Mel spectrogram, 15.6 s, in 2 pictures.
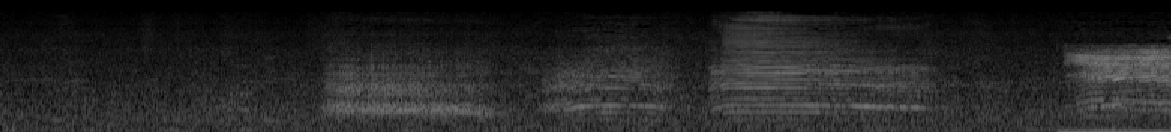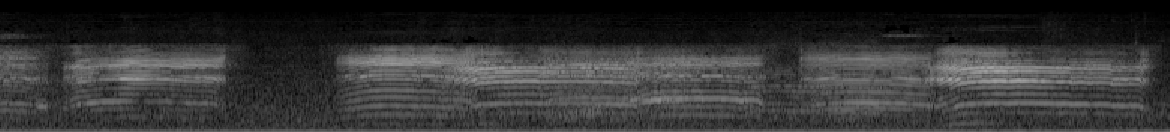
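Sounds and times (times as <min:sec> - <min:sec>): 
sheep bleating: 0:02.2 - 0:06.3, 0:07.1 - 0:09.4, 0:10.0 - 0:15.5.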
